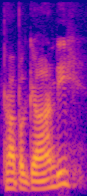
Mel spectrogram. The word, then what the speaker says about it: Propagandhi: propagandy's one of them and propagandy propagandy propaganda i don't think you go wrong either way yeah i'm pretty sure i pronounced it both over the course of my life first playthrough i just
